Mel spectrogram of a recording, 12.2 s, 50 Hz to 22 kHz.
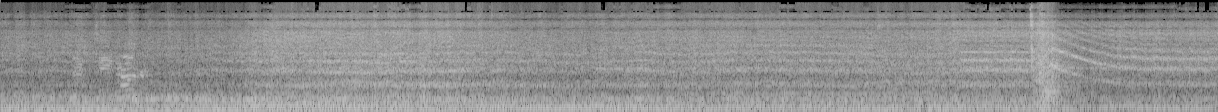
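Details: Supercharged big-block V8 truck after Terminator X EFI conversion, restarted with a fresh tune and power cycle, good fuel pressure: deep steady idle around 1500 rpm with an even beat and one brief blip; running normally, much better than before.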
